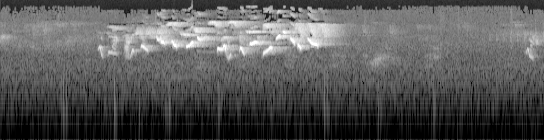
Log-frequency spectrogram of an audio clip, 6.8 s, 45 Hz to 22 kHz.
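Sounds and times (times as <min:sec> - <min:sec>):
Eurasian blackcap singing: 0:01.2 - 0:05.5.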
